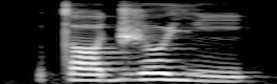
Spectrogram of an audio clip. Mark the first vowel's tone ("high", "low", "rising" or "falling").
low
